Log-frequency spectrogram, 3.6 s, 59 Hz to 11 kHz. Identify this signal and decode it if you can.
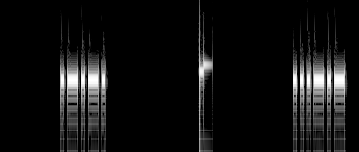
Morse code, heard as a keyed tone, about 36 wpm, 700 Hz. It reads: <AR> <SK>
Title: Single Character (Letter:Number:Punctuation:Prosign) Alt 35wpm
